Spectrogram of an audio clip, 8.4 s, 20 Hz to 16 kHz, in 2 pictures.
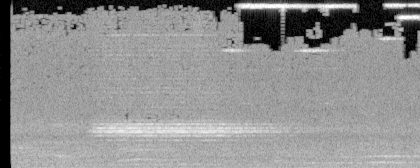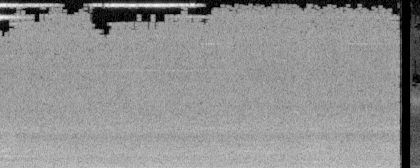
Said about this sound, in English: you unluckily land in Terminal B to find your Uber, Lyft, or car pickup home, you are led a quarter of a mile to a garage, which is an assault on your senses, with rows of traffic and activity at any hour of the day. This was 10 p.m. on a weeknight.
